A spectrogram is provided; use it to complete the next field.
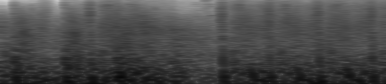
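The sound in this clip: Rapid gunfire in a video game: a dense, loud stream of overlapping shots with many sharp bursts standing out from a continuous booming rumble, and no talking.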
